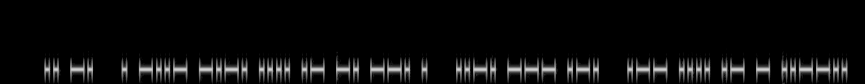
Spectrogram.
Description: Morse code, heard as a keyed tone, about 28 wpm, 700 Hz. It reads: IN EXCHANGE FOR WHAT?
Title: Sentences from Top 1000 Words - Review Part 6 - 28wpm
